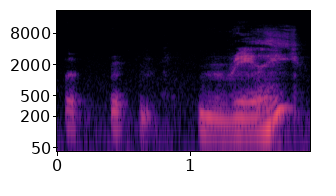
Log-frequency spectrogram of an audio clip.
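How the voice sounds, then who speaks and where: A man's voice: medium pitch, wildly swooping pitch, unhurried, creaky, sharp tone, breathy edge, full character voice. A man voicing a timid female secretary who stammers in surprised gratitude. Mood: timid surprise. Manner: stammering, hesitant.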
